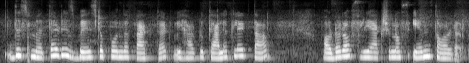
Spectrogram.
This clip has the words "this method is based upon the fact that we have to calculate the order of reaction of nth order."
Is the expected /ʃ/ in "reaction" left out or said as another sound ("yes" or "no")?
no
